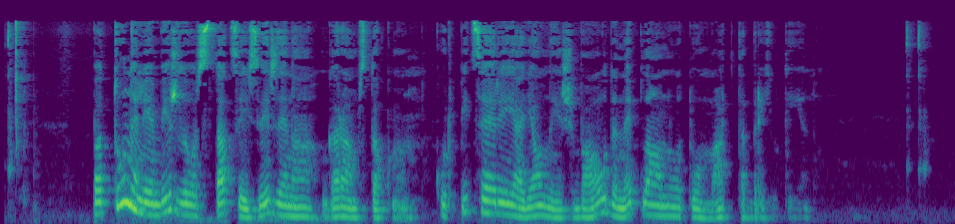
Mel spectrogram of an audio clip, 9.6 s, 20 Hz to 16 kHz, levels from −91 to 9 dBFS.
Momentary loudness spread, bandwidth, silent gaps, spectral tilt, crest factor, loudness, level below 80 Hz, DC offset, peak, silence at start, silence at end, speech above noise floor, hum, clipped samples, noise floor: 21 LU; 11.5 kHz; none; -3.5 dB/octave; 22 dB; -20 LUFS; -60 dBFS; under 0.1%; 0 dBFS; 0.05 s; 0.35 s; 45 dB; none; under 0.1%; -67 dBFS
